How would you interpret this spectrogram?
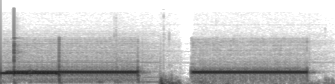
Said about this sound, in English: And finally, a phone number, and it's time to dial her up. Let's see what happens.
